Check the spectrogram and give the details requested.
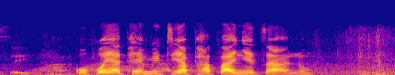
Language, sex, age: Southern Sotho, female, 24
